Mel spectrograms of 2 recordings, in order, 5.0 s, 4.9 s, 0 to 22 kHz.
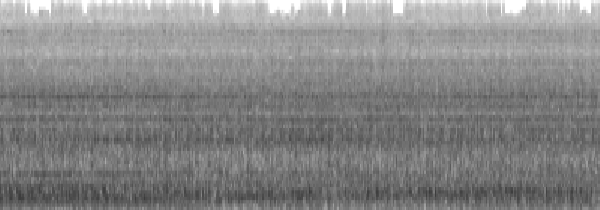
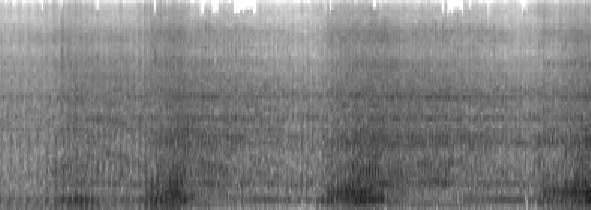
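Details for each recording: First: Mercury 4/5 hp two-stroke outboard, fitted with a new carburetor after a no-start, buzzing at a fast, raspy idle that never settles; the idle speed is set too high and needs reducing. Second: Mercury 4/5 hp two-stroke outboard, new carburetor, idle turned down after a no-start fix: slow, soft steady putter at low idle without stalling; normal low idle.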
